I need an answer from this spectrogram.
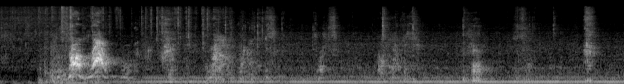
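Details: Lucy, a pet dog, barking at the washing machine, her daily nemesis: two sharp, loud barks in quick succession near the start, then softer scattered sounds over the machine's steady low hum.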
